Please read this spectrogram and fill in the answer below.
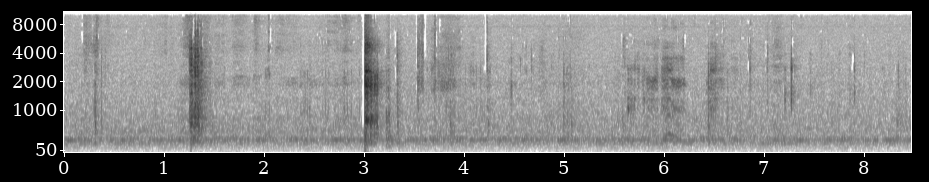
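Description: Kitten eating, with small eating noises and a brief run of little vocal sounds about six seconds in. Two sharp knocks, the louder one about three seconds in, and scattered small clicks come from the food and cup on the floor.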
